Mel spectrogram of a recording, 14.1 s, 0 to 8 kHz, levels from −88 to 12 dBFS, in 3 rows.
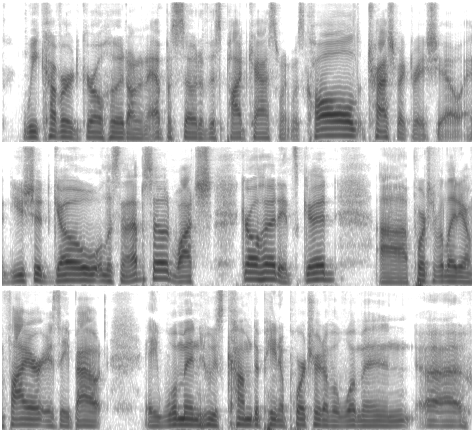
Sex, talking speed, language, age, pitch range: male, 205 wpm, English, 30-49, 100-125 Hz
